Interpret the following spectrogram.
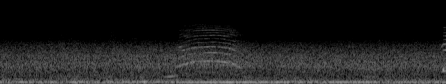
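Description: A single short, high-pitched cry about two seconds in, rising and then falling in pitch, most likely a baby in the audience, over a steady low hum.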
